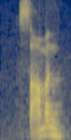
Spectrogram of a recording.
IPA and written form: ˈsɑm ən (salmon)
